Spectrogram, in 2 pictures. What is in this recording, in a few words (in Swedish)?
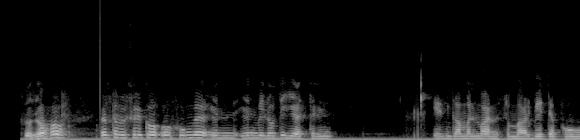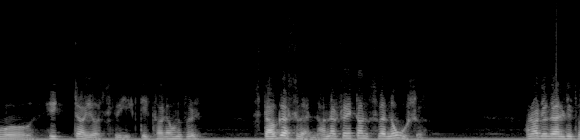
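Kopparberg Västmanland, dialekter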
